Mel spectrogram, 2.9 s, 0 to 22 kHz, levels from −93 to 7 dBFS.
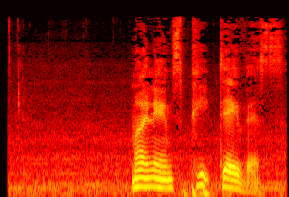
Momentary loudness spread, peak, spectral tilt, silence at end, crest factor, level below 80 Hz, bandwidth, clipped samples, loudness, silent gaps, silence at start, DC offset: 20 LU; -4 dBFS; -5 dB/octave; 0 s; 20 dB; -40 dBFS; 16.5 kHz; under 0.1%; -21 LUFS; none; 0.1 s; under 0.1%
